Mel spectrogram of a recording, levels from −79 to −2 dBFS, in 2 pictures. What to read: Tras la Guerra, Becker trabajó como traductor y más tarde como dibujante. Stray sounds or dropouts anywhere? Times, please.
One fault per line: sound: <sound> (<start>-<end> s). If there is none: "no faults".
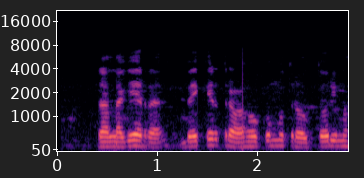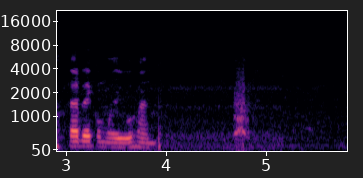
sound: bark (4.7-5.0 s)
